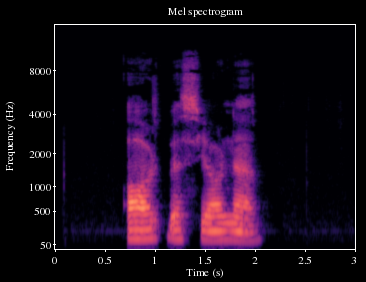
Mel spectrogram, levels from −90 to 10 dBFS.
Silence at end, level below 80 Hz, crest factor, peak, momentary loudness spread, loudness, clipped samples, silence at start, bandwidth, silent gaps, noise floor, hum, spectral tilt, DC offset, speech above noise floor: 1 s; -64 dBFS; 20 dB; -4 dBFS; 8 LU; -22 LUFS; under 0.1%; 0.75 s; 11 kHz; none; -76 dBFS; none; -5.5 dB/octave; under 0.1%; 55 dB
